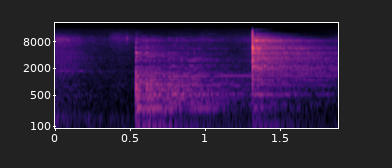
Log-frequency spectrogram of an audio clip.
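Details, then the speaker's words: Kearney and Trecker Autometric jig bore cast iron handwheel, fractured joints welded the night before: two sharp taps leave a clear lasting metallic ring, sounding like a solid piece of metal, unlike the flat cracked eggshell sound of a piece only tacked. "here's the one I welded last night it makes a sound and it sounds like a solid piece of metal"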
